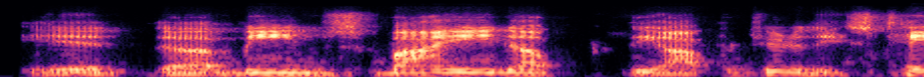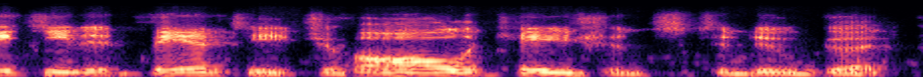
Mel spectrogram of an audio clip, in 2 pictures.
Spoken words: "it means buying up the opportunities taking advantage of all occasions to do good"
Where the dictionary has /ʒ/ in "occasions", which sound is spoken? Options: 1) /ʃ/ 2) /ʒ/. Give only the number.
2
